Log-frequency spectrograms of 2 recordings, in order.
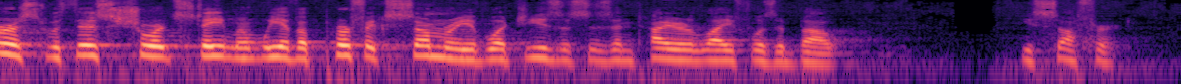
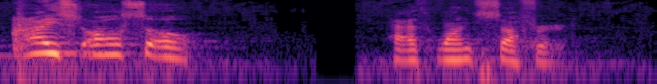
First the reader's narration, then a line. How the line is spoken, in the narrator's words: let this text whisper in our ears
